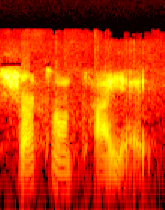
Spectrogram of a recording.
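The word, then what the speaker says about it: Chartogne-Taillat: And my favorite producer right now is Chartons Taillet.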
